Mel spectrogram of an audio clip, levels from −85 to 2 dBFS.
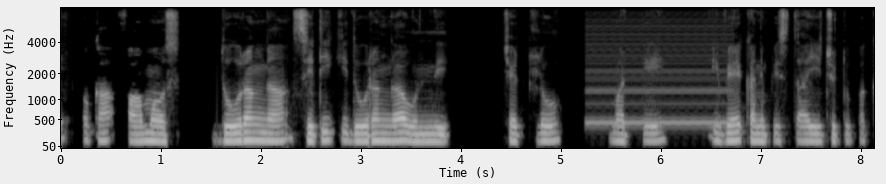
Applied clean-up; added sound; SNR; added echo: none; Telephone; 11 dB; none.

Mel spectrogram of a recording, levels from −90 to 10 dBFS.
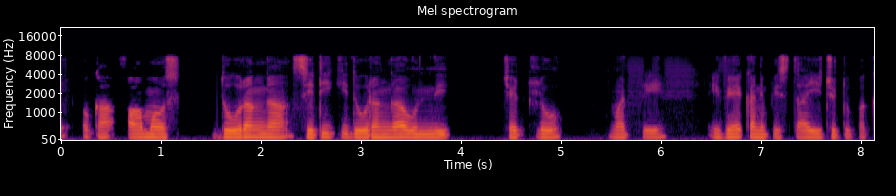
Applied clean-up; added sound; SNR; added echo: neural diffusion model UNIVERSE++.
